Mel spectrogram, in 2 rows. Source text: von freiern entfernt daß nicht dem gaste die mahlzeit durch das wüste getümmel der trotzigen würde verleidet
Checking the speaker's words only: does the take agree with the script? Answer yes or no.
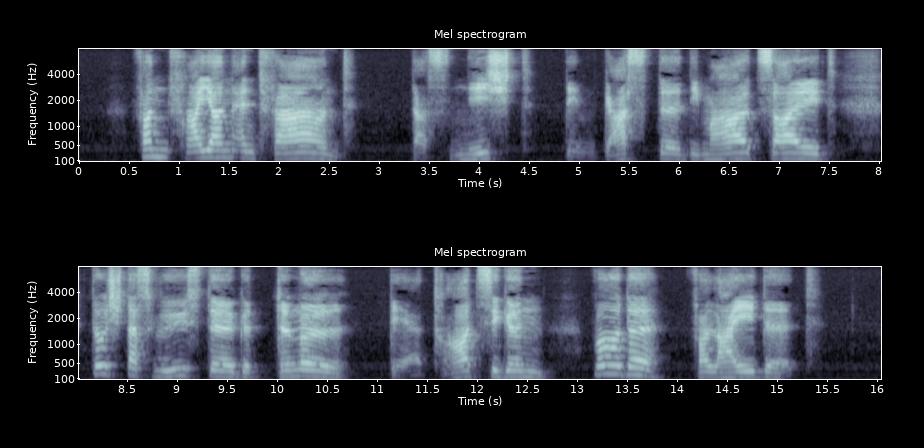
yes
